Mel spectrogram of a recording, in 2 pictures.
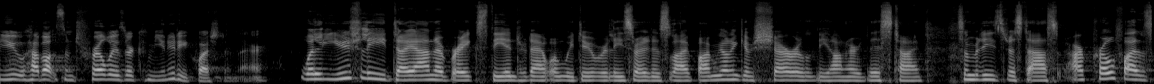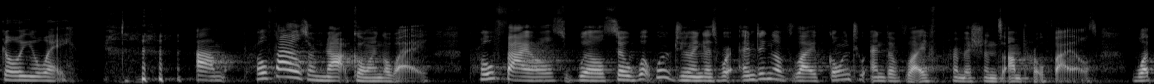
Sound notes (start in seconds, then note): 12.6 laughing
